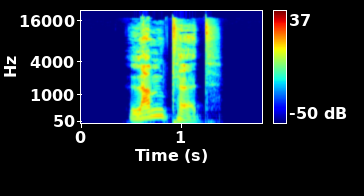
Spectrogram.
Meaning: inflection of lammen: 1. second-person plural preterite 2. second-person plural subjunctive II
- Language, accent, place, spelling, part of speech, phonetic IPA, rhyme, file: German, Germany, Berlin, lammtet, verb, [ˈlamtət], -amtət, De-lammtet.ogg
